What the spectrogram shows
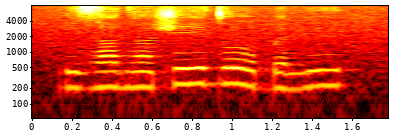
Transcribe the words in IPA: ɾi˨ za˧dã˧ʃeː˦ doː˦˨ ɓə˨ŋɨ˧

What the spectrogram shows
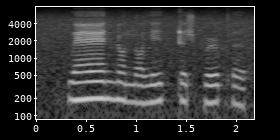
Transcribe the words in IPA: kʷæːnɳɔnɔ lɪːkʷʈəːʃ pə˞pʰə

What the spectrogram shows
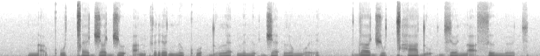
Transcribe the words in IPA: na̰˨ kʷʼɛ˦ǀɛ˨d͡ʒɜ˦d͡ʒɯ˦ ʔa̰˦n krø˦dnɯ˨kʷʼa˦ʔdṵ˨ lɛ˨˦ʔnɨ˨nɨ˨ʔ d͡ʒɛ˨ʔlø˨ŋʷḛ˦ | dɜ˦d͡ʒu˨ ǀʰa˨dṵ˦ʔd͡zø˨ na̰˦sɨ˦˨ ŋø˨t͡s

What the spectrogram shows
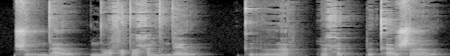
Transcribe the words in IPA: ʂorndao̯ | ndõe̯sˤətˤə̃ ħə̃ndəndæo̯ | kʼɨrlːãf pːə̃ ħɨpːə kʼao̯ʂão̯

